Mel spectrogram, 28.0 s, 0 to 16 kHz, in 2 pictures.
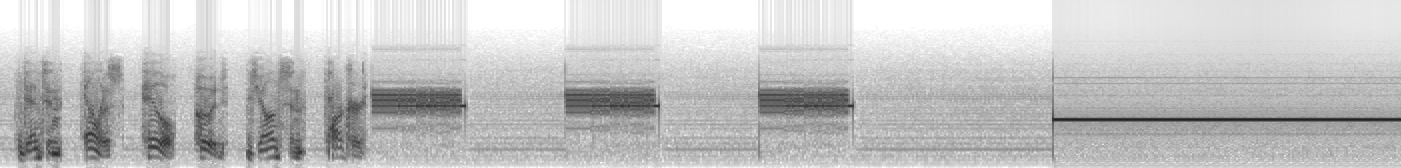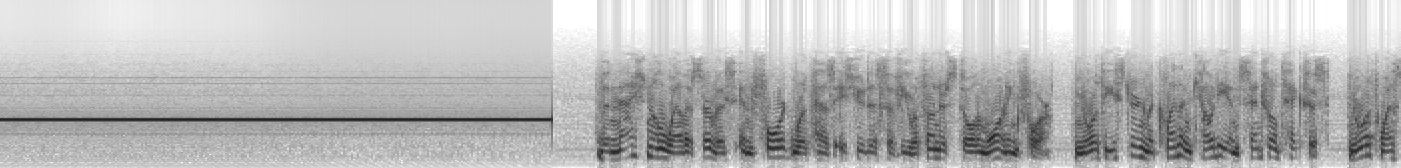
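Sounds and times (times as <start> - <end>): steady warning alarm tone: 3.7 - 4.7, 5.7 - 6.6, 7.6 - 8.6
warbling data screech: 7.6 - 8.6.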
